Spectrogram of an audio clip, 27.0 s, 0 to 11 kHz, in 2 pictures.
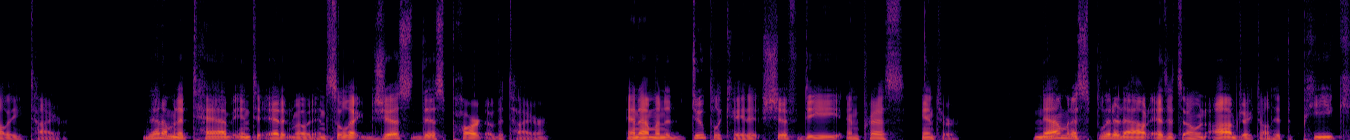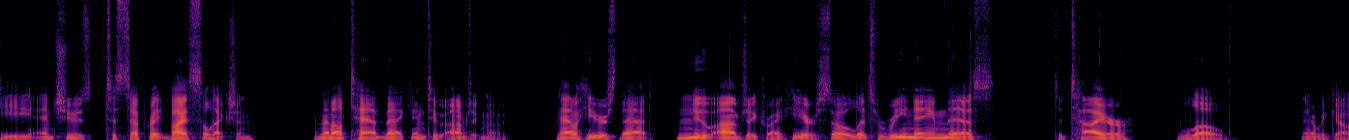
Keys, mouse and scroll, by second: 1.7 Tab, 2.1 alt+a, 8.0 shift+d, 17.0 Tab, 19.8 click, 21.4 click, 23.4 BackSpace, 23.8 BackSpace.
